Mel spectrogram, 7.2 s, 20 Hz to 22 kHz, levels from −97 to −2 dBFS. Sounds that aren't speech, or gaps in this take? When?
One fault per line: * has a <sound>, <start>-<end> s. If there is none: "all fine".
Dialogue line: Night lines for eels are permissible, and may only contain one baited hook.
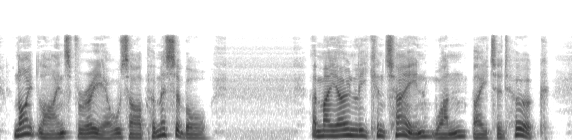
all fine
